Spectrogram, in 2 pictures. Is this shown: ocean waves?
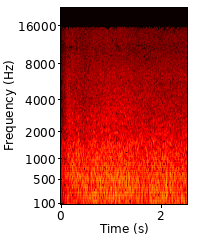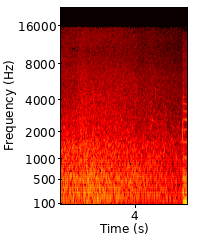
yes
